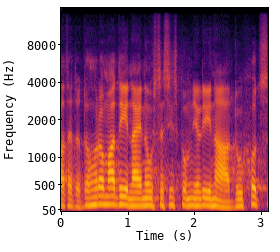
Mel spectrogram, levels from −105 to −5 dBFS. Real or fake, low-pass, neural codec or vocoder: fake; 14.4 kHz; autoencoder, 48 kHz, 32 numbers a frame, DAC-VAE, trained on Japanese speech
